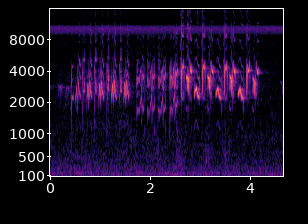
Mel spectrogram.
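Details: Sooty-headed bulbul giving a lively call to challenge and press a rival: rapid bursts of sharp chirping notes, about two per second, in two busy chattering runs separated by a short pause.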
